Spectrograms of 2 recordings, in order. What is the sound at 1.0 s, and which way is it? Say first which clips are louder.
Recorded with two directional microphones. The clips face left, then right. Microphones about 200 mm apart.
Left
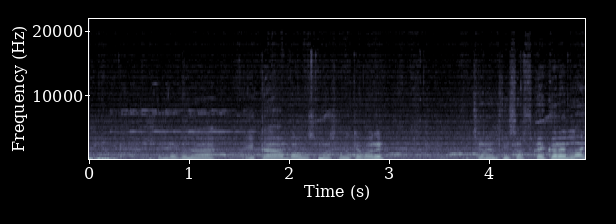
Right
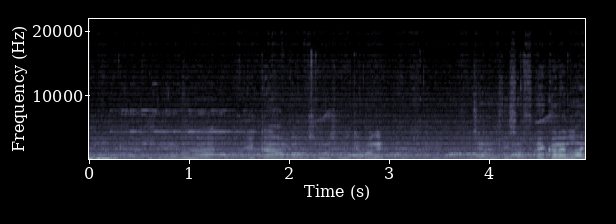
Speech: left 5 dB; 60° left (ahead or behind).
